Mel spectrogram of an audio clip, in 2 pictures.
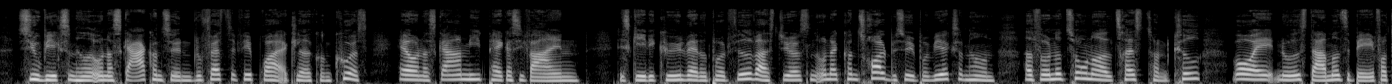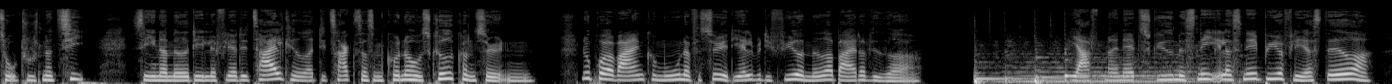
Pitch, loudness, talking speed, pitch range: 205 Hz, -19 LUFS, 155 wpm, 185-225 Hz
